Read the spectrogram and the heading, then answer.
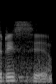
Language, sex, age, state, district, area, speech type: Hindi, male, 30-45, Uttar Pradesh, Azamgarh, rural, read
